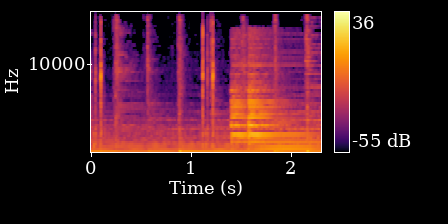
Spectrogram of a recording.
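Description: Instrumental song intro with steady low sustained notes, over which a sharp click sounds about a second in and a bright bell ding rings out soon after: a subscribe-button click and notification-bell sound effect.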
